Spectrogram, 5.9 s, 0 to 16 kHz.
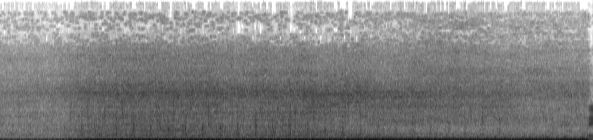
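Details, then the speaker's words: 2001 Jeep Grand Cherokee 4.7 V8, first start after three months: steady idle with loud, deep, slightly raspy exhaust drone, too loud for stock; muffler hanging after its clamp broke. "reason one of the muffler's thing because the clamp broke and this thing was kind of abuse"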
